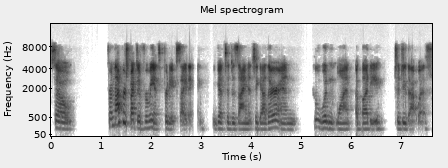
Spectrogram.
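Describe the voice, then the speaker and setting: The woman leaves long, frequent pauses while keeping a moderate pace. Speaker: executive coach and webinar speaker. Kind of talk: webinar presentation. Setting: online webinar. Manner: loud; energetic, informal.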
